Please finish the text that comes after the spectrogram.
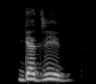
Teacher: In Egyptian Arabic, this letter is pronounced like a regular English G, as in game.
